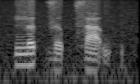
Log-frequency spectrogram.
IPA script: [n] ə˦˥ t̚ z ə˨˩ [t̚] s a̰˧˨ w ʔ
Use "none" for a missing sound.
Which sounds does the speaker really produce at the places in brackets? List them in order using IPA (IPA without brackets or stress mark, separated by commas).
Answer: n, p̚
